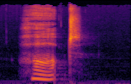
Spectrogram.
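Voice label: "hart", British English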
